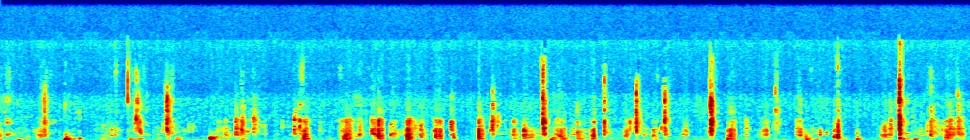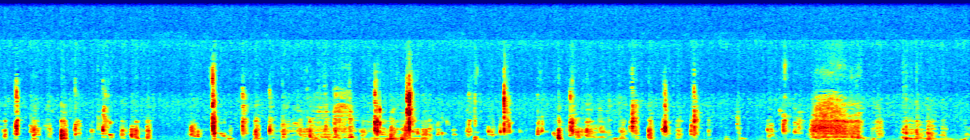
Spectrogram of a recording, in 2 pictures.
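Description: Close-up wet chewing and lip-smacking of a mouthful of rice and egg curry eaten by hand, with irregular smacks and clicks several times a second. A brief louder hiss comes near the end.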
